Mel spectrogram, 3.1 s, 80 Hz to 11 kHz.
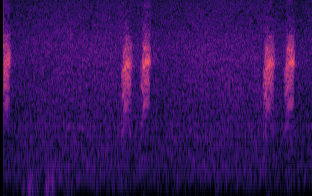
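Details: Baby bird waiting for its mother gives short, high, harsh chirps, first one alone and then two quick pairs about 1.4 seconds apart, over a steady hiss of background noise.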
